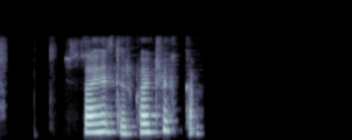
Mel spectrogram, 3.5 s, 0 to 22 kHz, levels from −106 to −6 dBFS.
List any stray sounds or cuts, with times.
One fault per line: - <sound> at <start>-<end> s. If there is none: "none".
none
